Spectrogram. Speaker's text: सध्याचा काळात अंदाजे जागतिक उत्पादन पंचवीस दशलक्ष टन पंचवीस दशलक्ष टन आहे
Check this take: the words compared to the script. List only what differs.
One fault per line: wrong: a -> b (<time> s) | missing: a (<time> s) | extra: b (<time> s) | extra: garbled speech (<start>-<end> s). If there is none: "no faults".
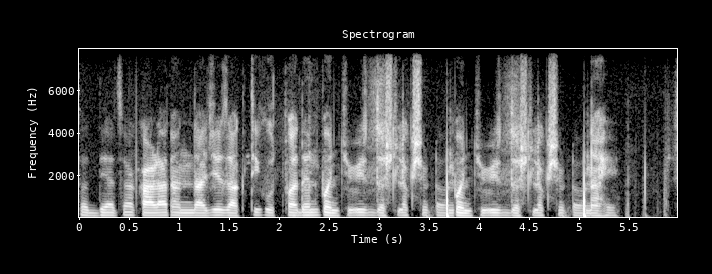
no faults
